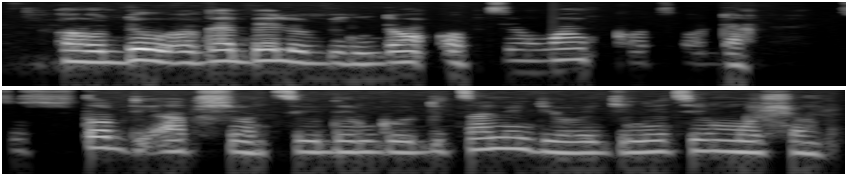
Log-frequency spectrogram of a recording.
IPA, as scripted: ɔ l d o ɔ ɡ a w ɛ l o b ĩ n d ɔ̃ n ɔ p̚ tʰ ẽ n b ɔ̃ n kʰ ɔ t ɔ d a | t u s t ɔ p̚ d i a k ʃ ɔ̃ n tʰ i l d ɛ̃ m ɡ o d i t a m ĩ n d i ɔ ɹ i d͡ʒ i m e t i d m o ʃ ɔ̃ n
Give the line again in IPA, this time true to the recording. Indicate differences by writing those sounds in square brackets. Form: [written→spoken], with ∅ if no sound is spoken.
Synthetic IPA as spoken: ɔ l d o ɔ ɡ a [w→b] ɛ l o b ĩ n d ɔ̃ n ɔ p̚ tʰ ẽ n [b→w] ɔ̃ n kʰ ɔ t ɔ d a | t u s t ɔ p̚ d i a k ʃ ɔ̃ n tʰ i l d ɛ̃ m ɡ o d i t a m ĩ n d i ɔ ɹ i d͡ʒ i [m→n] e t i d m o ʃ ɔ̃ n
